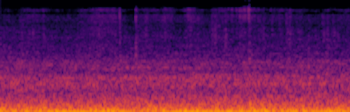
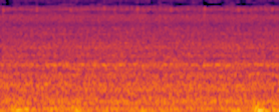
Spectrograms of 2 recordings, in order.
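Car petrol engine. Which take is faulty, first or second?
first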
